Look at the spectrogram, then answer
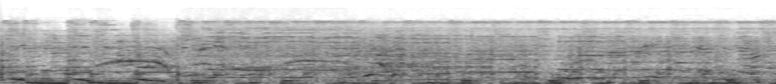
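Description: A Bhojpuri stage show audience shouts and whoops loudly throughout, a dense crowd roar with individual yells and rising calls over a steady background of amplified sound.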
